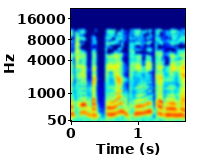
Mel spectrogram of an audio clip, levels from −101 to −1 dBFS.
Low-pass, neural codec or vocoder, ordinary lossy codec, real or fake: 19.8 kHz; none; MP3, 48 kbps; real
